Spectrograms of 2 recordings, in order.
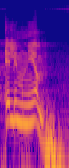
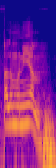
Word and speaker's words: एल्यूमिनियम: थोड़ा यहाँ उच्चारण में अलग अलग, घरेलू भाषा में तो हम लोग एल्युमिनियम या पता ना क्या क्या कहते हैं, लेकिन पढ़ाई में हम लोग क्या बोलेंगे इसको, एल्यूमिनियम। एल्यूमिनियम का संकेत क्या होता है, Al।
